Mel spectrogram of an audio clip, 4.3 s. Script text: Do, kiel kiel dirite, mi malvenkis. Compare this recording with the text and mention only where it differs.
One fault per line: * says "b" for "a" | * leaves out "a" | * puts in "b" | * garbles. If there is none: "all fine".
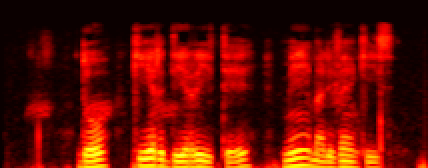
* leaves out "kiel"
